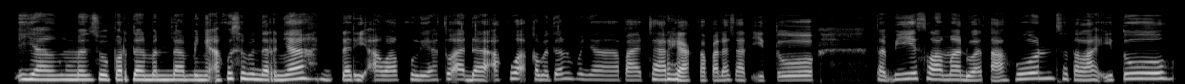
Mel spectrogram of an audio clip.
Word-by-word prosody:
Yang 220 -1 +4 0.2
men-support 215 0 +3
dan 215 -2 +4
mendampingi 210 0 +3
aku 210 +4 +1
sebenernya 240 -2 +4 0.4
dari 210 -1 0
awal 210 0 -3
kuliah 210 -2 -3
tuh 250 +3 -3
ada 215 -3 +1
aku 265 +6 -2
kebetulan 235 +4 -6
punya 215 -3 -8
pacar 205 +3 -1
ya 205 -5 +4
Kak 190 0 -7
pada 190 +2 -2
saat 200 -2 -7
itu. 200 +2 -4 0.6
Tapi 230 +5 -2
selama 230 -5 0
2 195 0 -2
tahun 250 +10 -1
setelah 215 -4 -2
itu, 265 +6 0
215 Hz, 130 wpm, -22 LUFS, 205-235 Hz, 0.6 s, Yang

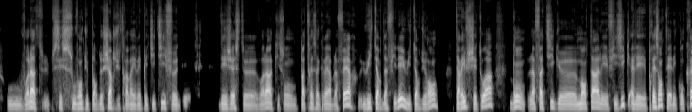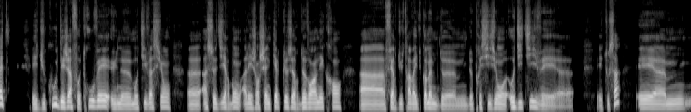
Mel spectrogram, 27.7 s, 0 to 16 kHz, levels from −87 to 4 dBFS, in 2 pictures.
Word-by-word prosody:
où, 90 0 -5
voilà, - - +6
c - - -18
c'est - - -5
souvent 105 0 0
du 100 0 -6
port 90 - -3
de 100 - -2
charge, 105 -2 +3
du 90 - -11
travail 95 0 -2
répétitif, 95 +4 -5
heu, 90 -1 0
des 360 - -11 0.6
des 100 -1 -1
gestes, 105 -1 -2
heu, 85 -1 -3
voilà, 105 +7 +3
qui 90 - -15
sont 85 -3 -6
pas - - +2
très - - -5
agréables 95 -2 -2
à - - -7
faire, 170 - +3
8 105 +4 -3
heures - - +4
d'affilée, 110 - +2
8 105 - 0
heures 90 - +1
durant 130 +12 0 0.4
tu - - +3
arrives 125 +1 +3
chez 100 -5 -1
toi, 155 - +4 0.3
bon, 125 +1 +3
la 105 +1 +1
fatigue, 110 +1 -1
heu, 95 -2 +1
mentale 105 +4 +4
et 95 -1 -3
physique, 145 - -4
elle 100 0 0
est 90 -3 0
présente 140 - +2
et - - +3
elle 90 - 0
est 90 - -4
concrète 175 - 0 0.4
et 100 - -2
du 100 +3 -7
coup, 180 - +1
déjà, 130 -3 +4
il 125 - +2
faut 115 -5 -2
trouver 145 0 +3
une, 105 0 0
heu, 95 -1 0
motivation, 115 +4 -2 0.4
heu, 90 0 0
à 105 - -2
se 115 - -2
dire: 110 +1 -1
«Bon 120 +2 0
allez, 105 +1 -1
j'enchaîne 105 +1 0
quelques 125 0 0
heures 110 -5 +2
devant 120 +2 +4
un 115 - +3
écran 120 +1 0 0.4
à 95 -1 +3
faire 110 -2 +1
du 100 -1 -6
travail 105 0 +1
t 95 - -19
quand - - +4
même 105 -3 +2
de, 85 -2 -2
mmh, 85 +1 -7
de 95 - -4
précision 105 +1 -1
auditive 120 -2 0
et 80 -3 -3
heu 75 0 -9 0.5
et - - -10
tout - - -11
ça» - - +1 0.4
et 105 0 +3
hem 100 +1 0
105 Hz, 195 wpm, -22 LUFS, 95-120 Hz, 0.6 s, voilà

